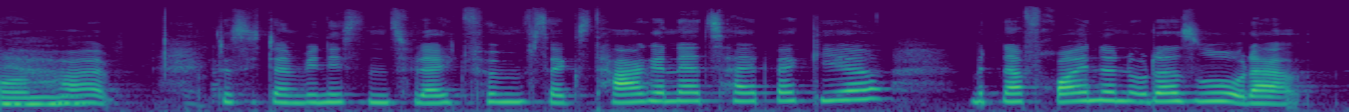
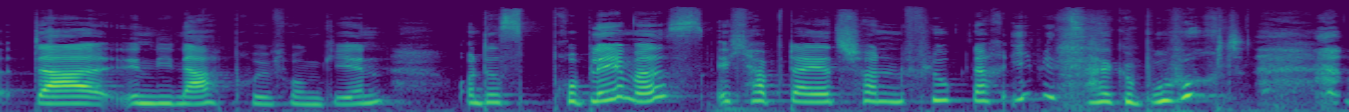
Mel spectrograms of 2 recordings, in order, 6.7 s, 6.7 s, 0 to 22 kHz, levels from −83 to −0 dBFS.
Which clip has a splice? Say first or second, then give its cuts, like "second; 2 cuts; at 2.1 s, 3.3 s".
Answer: first; 1 cut; at 1.1 s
